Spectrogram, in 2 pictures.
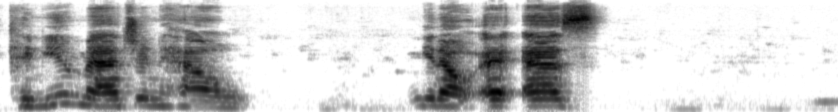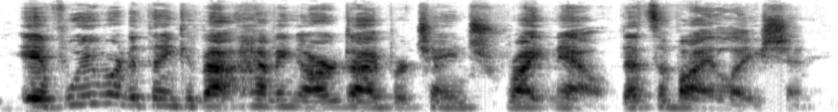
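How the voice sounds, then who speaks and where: A woman whose first language was Bulgarian, a panel guest and former nursing assistant, speaking earnestly and reflectively with halting restarts. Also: mid-range voice, a bit bright, recorded from a distance. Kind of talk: conversational panel talk.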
